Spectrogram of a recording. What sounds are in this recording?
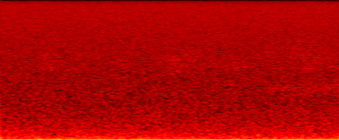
forest ambience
